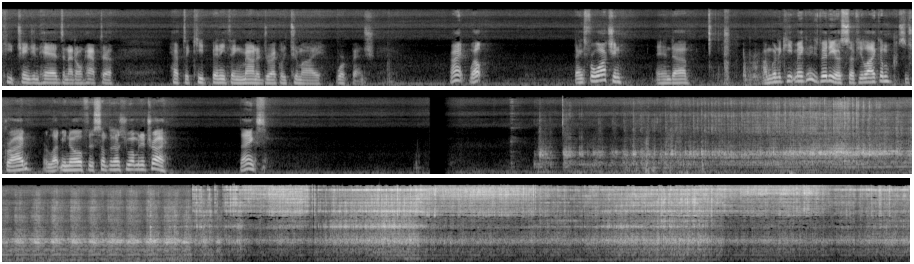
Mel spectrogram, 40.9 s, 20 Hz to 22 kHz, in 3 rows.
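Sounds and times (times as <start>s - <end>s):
bench grinder motor whine: 21.6s - 40.9s
hissing grind: 22.0s - 40.9s.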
